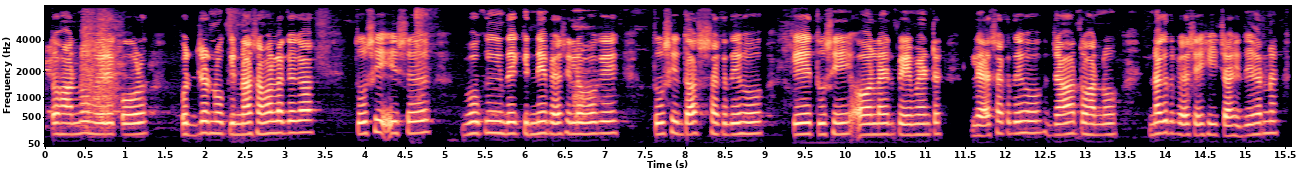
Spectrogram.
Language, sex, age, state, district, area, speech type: Punjabi, female, 45-60, Punjab, Shaheed Bhagat Singh Nagar, urban, spontaneous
